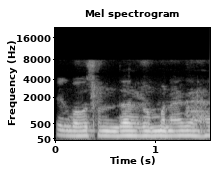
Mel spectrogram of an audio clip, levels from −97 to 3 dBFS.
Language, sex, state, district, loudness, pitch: Hindi, male, Jharkhand, Deoghar, -16 LUFS, 130 Hz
